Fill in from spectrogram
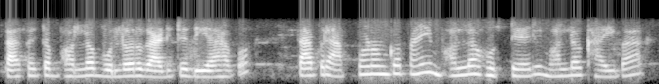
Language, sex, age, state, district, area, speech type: Odia, female, 18-30, Odisha, Bhadrak, rural, conversation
